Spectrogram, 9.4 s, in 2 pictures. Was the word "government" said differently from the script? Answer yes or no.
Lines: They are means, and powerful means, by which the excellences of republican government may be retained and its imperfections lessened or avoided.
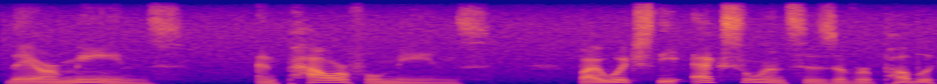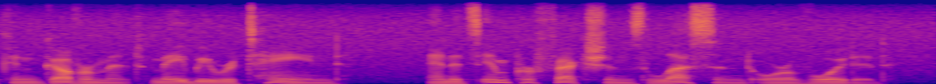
no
